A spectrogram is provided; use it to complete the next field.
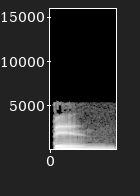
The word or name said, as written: been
